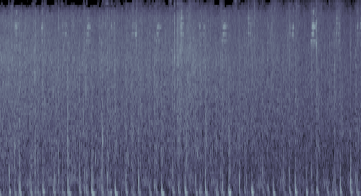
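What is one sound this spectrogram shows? A horse's hooves thud in a quick, steady gallop.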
